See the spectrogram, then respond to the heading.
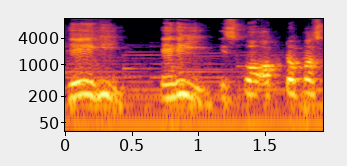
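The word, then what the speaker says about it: he'e: और उसके साथ ये हेई, हेई, इसको ऑक्टोपस को बोला गया हेई, HEE है, हेई, इसकी प्रोनाउंसिएशन क्या होगी एग्जैक्टली, तो हेई बोलते हैं।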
